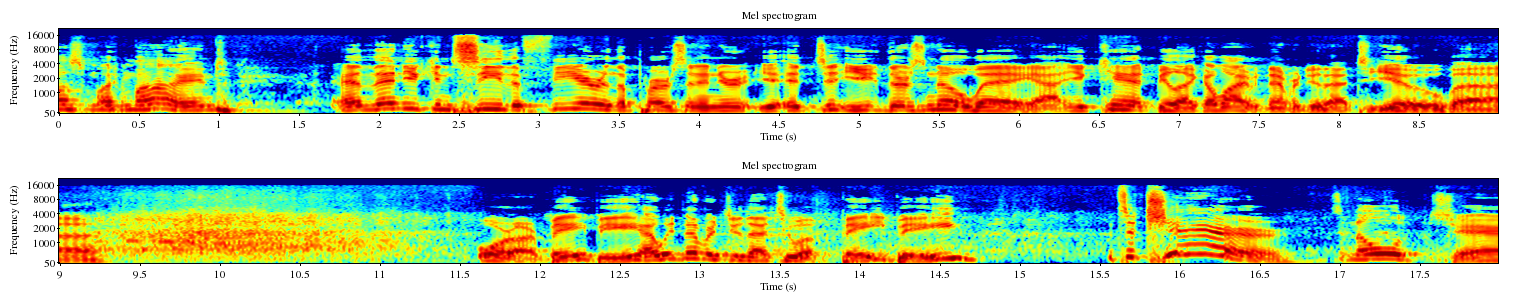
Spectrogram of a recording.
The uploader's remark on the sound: Live from San Fran 2015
